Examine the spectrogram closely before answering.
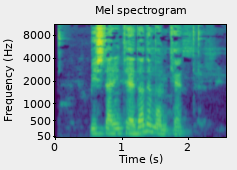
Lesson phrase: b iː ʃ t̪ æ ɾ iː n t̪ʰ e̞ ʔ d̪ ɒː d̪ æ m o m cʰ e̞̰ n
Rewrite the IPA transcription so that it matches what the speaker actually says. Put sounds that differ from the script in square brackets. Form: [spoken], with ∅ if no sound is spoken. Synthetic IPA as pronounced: b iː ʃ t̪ æ ɾ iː n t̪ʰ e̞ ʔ d̪ ɒː d̪ [e] m o m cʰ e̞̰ n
